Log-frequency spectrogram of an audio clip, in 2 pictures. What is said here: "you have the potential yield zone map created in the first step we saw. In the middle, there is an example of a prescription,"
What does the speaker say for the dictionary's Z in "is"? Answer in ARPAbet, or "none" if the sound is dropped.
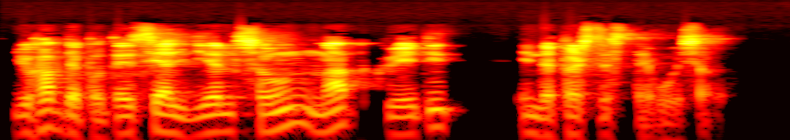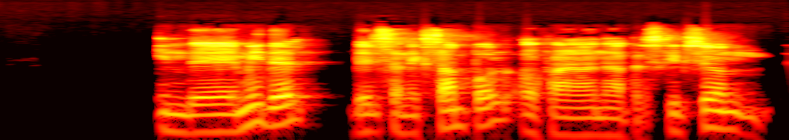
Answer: S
